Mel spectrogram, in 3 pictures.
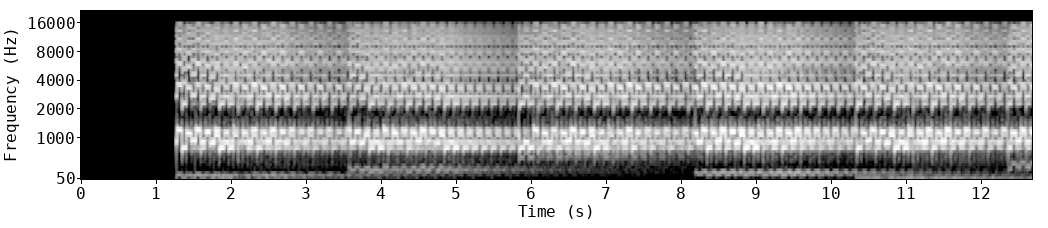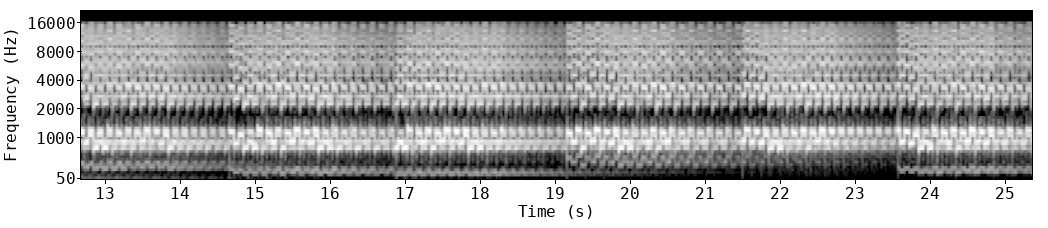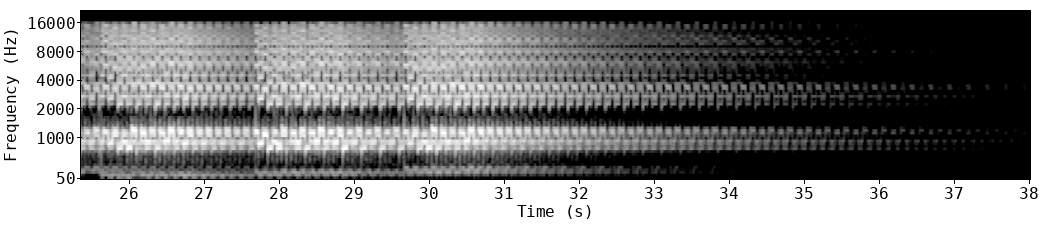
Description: • Качество: 128, Stereo
громкие
электронная музыка
Electronica
космическая музыка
